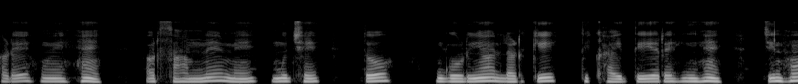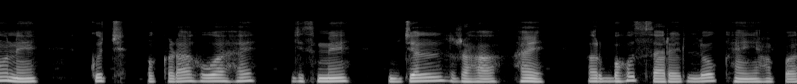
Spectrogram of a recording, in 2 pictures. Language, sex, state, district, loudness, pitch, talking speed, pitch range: Hindi, male, Chhattisgarh, Balrampur, -26 LUFS, 140 Hz, 115 wpm, 135-150 Hz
